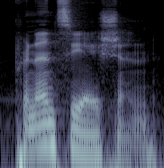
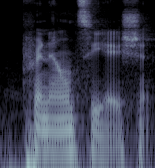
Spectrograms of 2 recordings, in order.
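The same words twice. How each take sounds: First: The second syllable sounds like 'nun'. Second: The second syllable sounds like 'noun'.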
